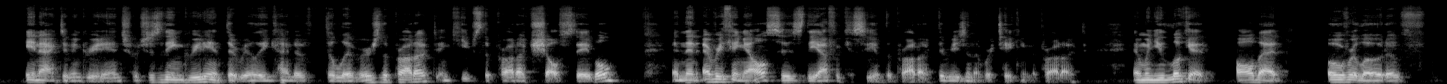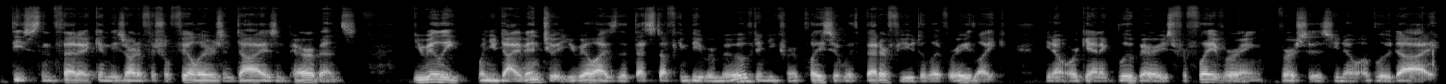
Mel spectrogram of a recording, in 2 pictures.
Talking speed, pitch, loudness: 195 wpm, 105 Hz, -21 LUFS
